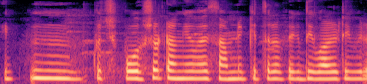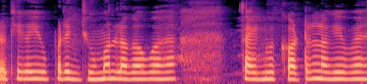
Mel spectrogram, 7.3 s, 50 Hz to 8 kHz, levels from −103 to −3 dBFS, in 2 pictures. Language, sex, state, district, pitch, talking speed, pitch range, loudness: Hindi, female, Himachal Pradesh, Shimla, 245 Hz, 220 wpm, 240-255 Hz, -18 LUFS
